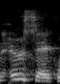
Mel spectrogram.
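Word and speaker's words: oosik: But so this is an Usyk, which is apparently a walrus penis bone. Am I saying that correctly? – Yep.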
